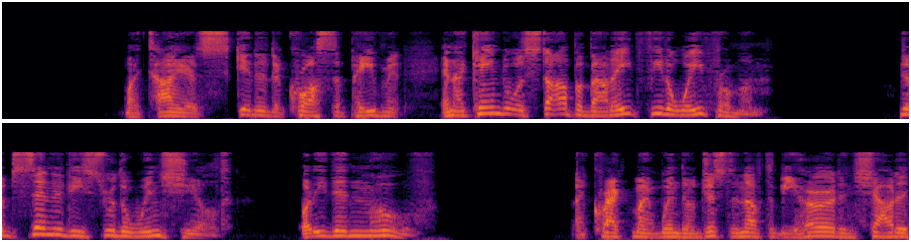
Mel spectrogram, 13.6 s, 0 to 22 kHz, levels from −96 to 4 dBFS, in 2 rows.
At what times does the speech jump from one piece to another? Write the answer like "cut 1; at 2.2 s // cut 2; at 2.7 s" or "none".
cut 1; at 6.7 s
